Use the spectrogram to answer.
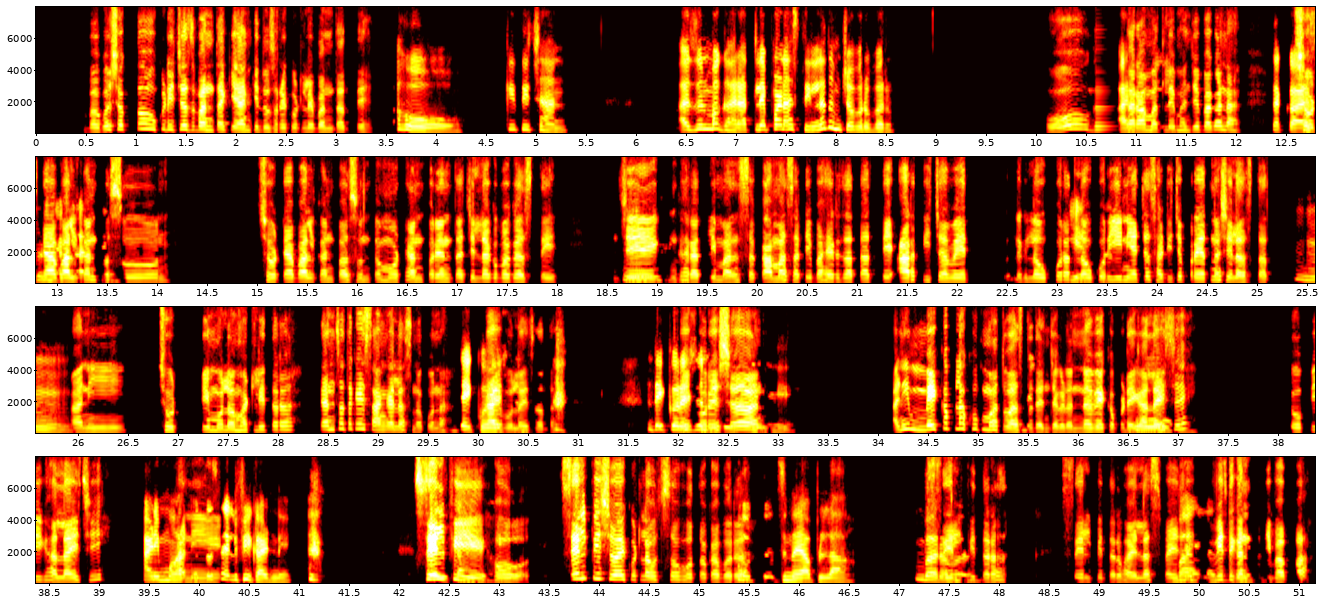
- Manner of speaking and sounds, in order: tapping; chuckle; chuckle; stressed: "सेल्फी"
- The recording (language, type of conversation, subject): Marathi, podcast, तुम्ही कोणत्या ठिकाणी स्थानिक सणात सहभागी झालात आणि तिथला अनुभव कसा होता?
